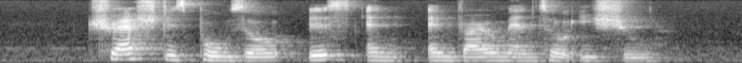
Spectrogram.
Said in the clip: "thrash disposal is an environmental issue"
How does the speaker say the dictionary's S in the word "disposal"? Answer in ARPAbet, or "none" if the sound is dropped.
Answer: S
